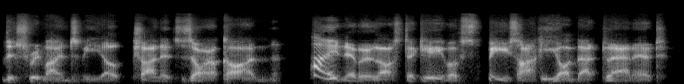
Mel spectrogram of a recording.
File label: happy, speech; fertig classic games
